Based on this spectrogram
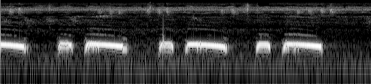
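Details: Calling decoy dove luring wild doves, male and female, to land on the ground. Clear low coos: a short clipped note followed by a drawn-out slightly descending note, repeated three times in close succession.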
